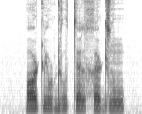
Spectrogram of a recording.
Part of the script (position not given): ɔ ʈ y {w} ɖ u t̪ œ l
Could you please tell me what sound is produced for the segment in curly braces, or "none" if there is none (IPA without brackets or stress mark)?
w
